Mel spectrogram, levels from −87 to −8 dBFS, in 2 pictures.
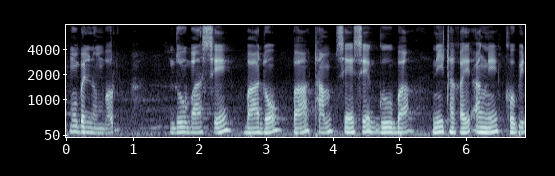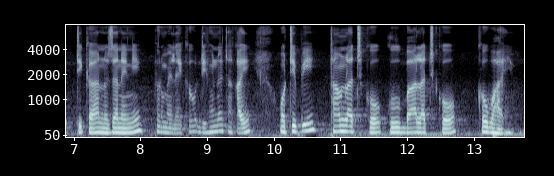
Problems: none marked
